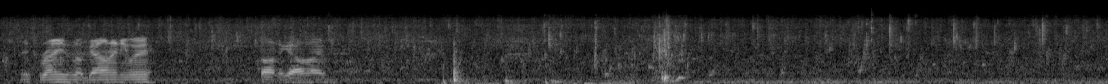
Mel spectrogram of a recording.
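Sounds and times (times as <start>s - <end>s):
rain hissing on water: 0.0s - 11.0s
raindrop taps: 4.4s - 6.9s
fish splash at water surface: 4.5s - 7.2s.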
